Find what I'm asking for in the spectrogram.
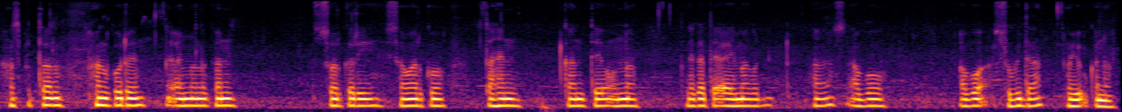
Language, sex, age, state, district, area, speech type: Santali, male, 18-30, West Bengal, Jhargram, rural, spontaneous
